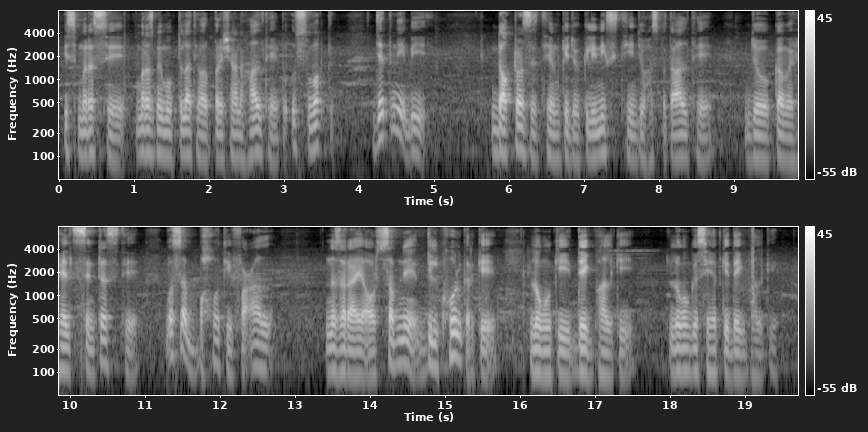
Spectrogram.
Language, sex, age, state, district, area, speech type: Urdu, male, 30-45, Uttar Pradesh, Mau, urban, spontaneous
